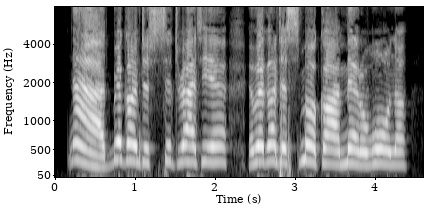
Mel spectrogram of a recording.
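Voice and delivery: very loud put-on Jamaican Caribbean accent. Voicing the people he blames for his troubles, in a Jamaican or Caribbean accent. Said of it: "That was Jamaican or Caribbean accent".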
